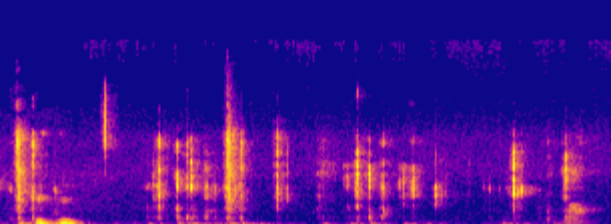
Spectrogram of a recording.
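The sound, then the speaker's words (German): Typing on a computer keyboard: quick, uneven runs of light key clicks and taps that keep going at a busy pace, with short pauses between bursts. “Ich kann nicht sehen, was du tippst.”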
